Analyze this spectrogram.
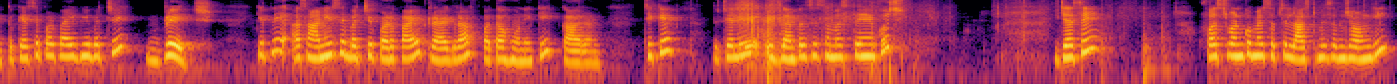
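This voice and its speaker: ऊँची, मधुर आवाज़ वाली महिला शिक्षिका. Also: female voice, high-pitched, mellow. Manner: patient, step-by-step explaining with frequent "ठीक है" checks. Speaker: teacher explaining phonics to parents. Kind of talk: explanatory lesson to camera.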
